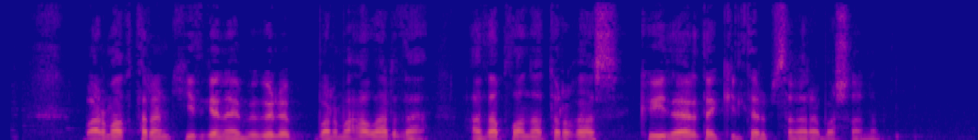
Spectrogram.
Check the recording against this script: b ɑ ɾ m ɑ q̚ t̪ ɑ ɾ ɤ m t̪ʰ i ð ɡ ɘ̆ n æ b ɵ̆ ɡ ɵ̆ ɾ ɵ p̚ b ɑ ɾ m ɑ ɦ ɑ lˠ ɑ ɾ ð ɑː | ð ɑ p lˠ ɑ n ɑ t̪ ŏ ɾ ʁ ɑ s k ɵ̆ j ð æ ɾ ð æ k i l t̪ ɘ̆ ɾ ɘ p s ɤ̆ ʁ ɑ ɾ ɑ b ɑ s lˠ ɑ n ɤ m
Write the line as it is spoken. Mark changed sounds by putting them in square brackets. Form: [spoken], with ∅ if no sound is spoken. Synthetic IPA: b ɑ ɾ m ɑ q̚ t̪ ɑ ɾ ɤ m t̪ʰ i ð ɡ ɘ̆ n æ b ɵ̆ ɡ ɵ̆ [l] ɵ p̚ b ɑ ɾ m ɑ ɦ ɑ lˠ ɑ ɾ ð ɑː | ð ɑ p lˠ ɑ n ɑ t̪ ŏ ɾ ʁ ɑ s k ɵ̆ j ð æ ɾ ð æ k i l t̪ ɘ̆ ɾ ɘ p s ɤ̆ ʁ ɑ ɾ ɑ b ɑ [ʃ] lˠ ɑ n ɤ m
